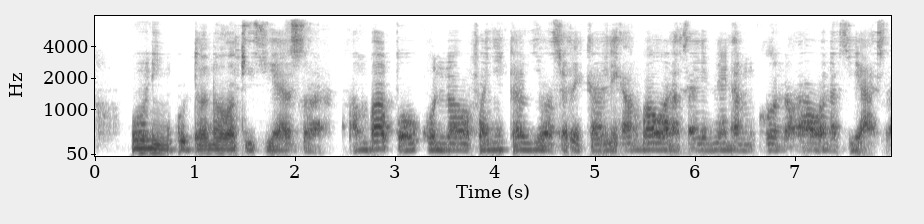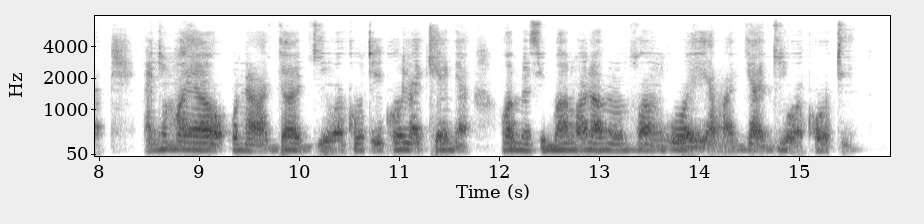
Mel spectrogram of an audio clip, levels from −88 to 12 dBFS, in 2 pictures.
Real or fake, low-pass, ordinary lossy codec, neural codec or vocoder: fake; 7.2 kHz; AAC, 48 kbps; codec, 44.1 kHz, 1.7 kbps, Pupu-Codec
